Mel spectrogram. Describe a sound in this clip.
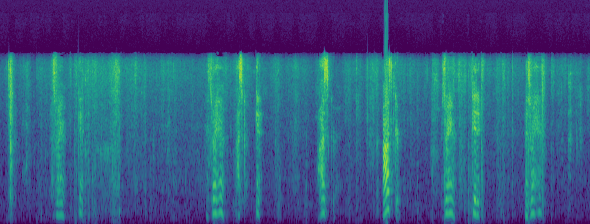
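A small dog yips and growls playfully.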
